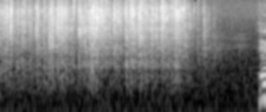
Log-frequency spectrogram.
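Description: Crinkling and rustling of a comb's packaging being opened by hand as a wooden comb is pulled out, a run of quick small crackles that dies down about three seconds in.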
